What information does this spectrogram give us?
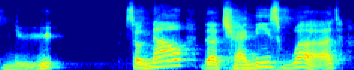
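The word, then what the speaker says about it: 女: And the character of a woman pronounced as nu.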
